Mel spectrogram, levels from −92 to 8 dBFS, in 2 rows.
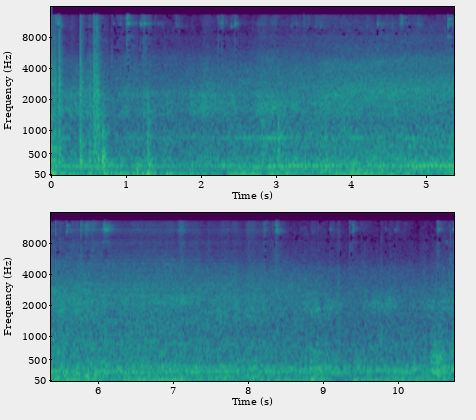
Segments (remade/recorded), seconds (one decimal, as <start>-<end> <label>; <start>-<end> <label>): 0.0-5.7 recorded; 5.7-8.2 remade; 8.2-10.8 recorded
